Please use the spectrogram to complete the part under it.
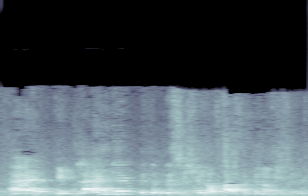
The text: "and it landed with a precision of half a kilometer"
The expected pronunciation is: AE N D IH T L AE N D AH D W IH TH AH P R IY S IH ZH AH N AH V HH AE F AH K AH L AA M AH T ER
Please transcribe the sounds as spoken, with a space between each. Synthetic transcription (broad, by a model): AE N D IH T L AE N D AH D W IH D AH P IY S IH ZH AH N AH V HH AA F AH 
